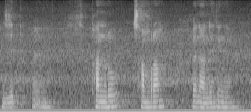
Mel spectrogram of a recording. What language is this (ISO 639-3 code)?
brx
